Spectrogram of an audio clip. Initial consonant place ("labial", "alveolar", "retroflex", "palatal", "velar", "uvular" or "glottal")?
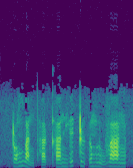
retroflex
